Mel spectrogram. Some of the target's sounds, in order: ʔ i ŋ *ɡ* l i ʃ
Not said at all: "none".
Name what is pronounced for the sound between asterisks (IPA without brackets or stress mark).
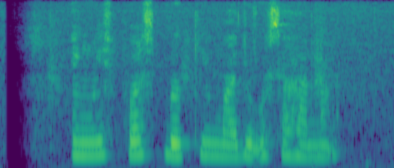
ɡ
